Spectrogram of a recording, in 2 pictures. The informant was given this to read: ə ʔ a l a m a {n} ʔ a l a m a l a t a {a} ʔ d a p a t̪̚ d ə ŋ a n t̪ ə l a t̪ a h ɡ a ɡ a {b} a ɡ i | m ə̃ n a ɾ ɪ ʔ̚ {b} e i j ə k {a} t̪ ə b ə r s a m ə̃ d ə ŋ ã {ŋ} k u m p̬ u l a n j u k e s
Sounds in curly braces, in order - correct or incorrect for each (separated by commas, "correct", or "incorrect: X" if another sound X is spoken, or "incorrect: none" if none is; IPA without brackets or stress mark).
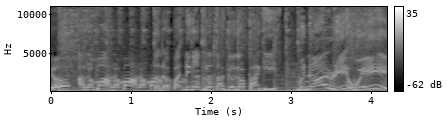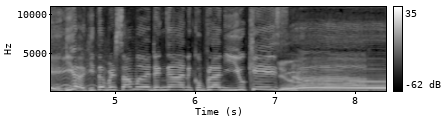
incorrect: none, correct, incorrect: p, incorrect: w, incorrect: i, incorrect: n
